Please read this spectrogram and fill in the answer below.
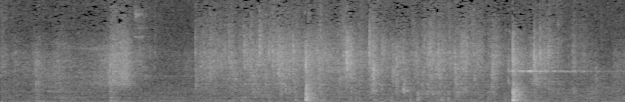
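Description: Ground urad dal batter being beaten by hand in a bowl, whipping air into it so the medu vadas come out soft: faint quiet strokes with two sharp knocks about two seconds apart, over a low steady hum.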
